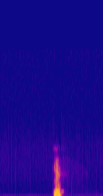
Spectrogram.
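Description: A man speaks briefly into a phone.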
